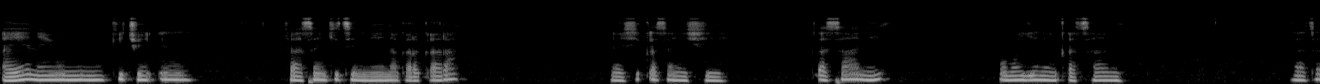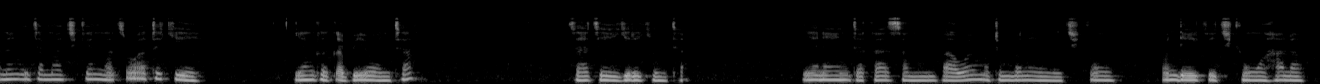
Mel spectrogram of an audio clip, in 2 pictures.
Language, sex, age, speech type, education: Hausa, female, 15-29, spontaneous, primary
